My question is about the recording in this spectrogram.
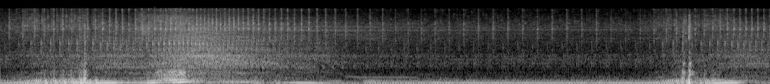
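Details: Audi Coupe after an NG-to-AAR engine swap: hard starting, many misfires, and it stalls while driving. Unsteady idle with an irregular, stumbling beat and occasional sharp pops. Misfiring; cause not yet pinned down.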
